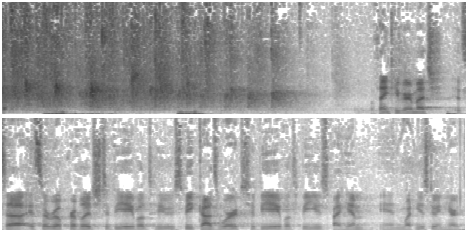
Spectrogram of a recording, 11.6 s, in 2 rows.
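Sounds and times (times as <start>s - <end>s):
audience applause: 0.0s - 3.9s
speech: 4.7s - 11.5s.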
